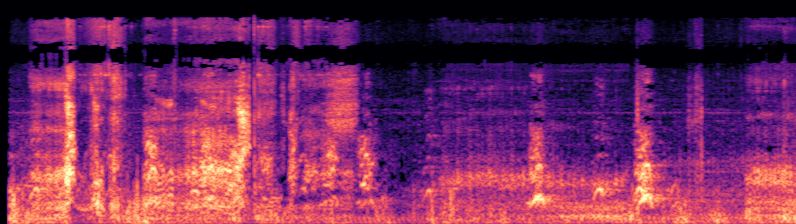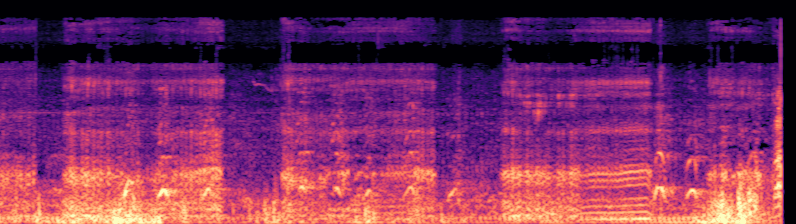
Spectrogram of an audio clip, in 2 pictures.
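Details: Three-month-old Belgian Malinois puppy in Türkiye, playing excitedly, barking and growling in quick rough bursts with scuffling noises between them.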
